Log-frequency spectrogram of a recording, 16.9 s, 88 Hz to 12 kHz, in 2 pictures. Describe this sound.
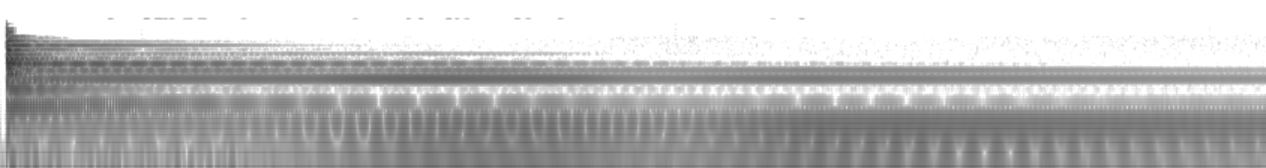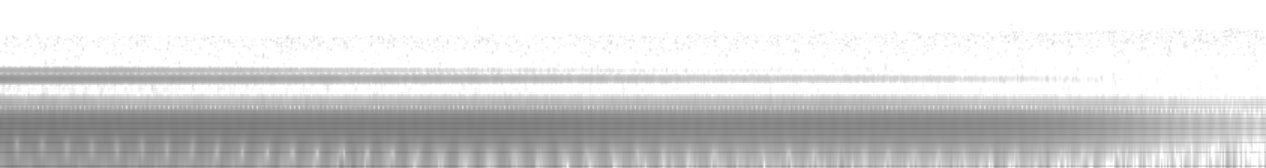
sound made striking a decorated metal plate, pitch processed. Rode NT4 > NZ10 MD
metal, ding, processed, pitch, flickr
